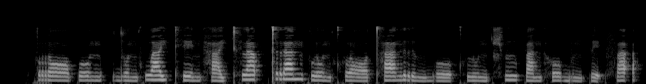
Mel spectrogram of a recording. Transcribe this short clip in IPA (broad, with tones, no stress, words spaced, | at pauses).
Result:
krɔː˨˩po˧n | do˩˦nkwa˦˥jtʰe˩˦nha˩˦j kʰla˦˥p̚tra˥˩n klo˨˩nkʰlɔː˩˦ tʰa˦˥nrɯ˩˦ŋ boː˨˩kʰlu˨˩n t͡ɕʰɯː˥˩pa˧n hoː˧bu˩˦npe˨˩ʔ fa˥˩ʔ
